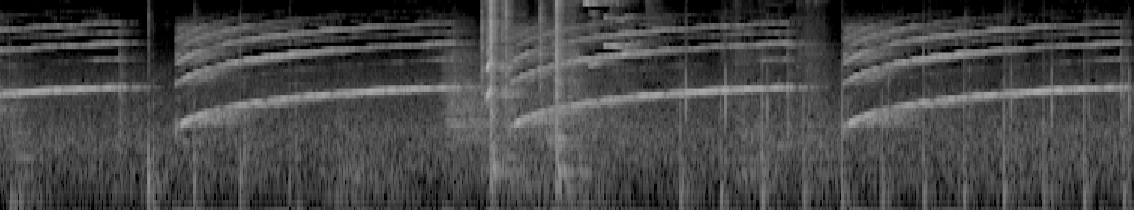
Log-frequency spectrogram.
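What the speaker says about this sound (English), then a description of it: "please turn off that alarm since that's your job" A school fire alarm from the game Life is Strange wails in repeated rising sweeps, each climbing and holding, steady and loud with no talk.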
